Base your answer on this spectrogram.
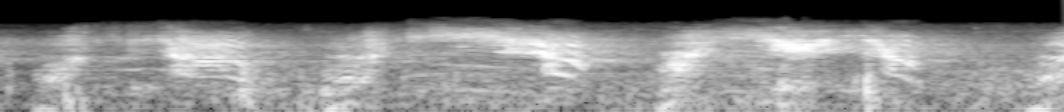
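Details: Monkey, very angry while protecting another monkey from a third, giving harsh, loud, rasping screams that rise and fall in a series of bursts.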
